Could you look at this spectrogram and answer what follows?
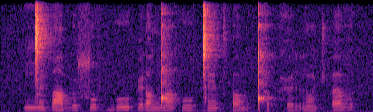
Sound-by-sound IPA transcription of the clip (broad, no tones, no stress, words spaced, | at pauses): ŋ͡ǀẽpabø sʷəf buːɓʏ ɾʌ ŋ͡ǃãfuːǀẽt͡sʼʌːm ǃʰəphø rõt͡ʃʼɜv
